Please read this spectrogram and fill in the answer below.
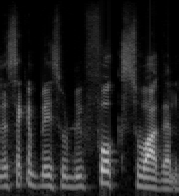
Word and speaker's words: Volkswagen: second place would be folks swagen how do we pronounce that folks remember this it's written folk like this it's written with a V but it's pronounced with an F so it's folks wagon folks means people wagon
